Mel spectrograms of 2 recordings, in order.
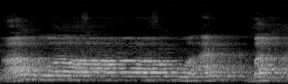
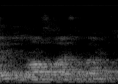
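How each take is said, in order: First: The phrase is drawn out long. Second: The phrase is said short and quick.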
